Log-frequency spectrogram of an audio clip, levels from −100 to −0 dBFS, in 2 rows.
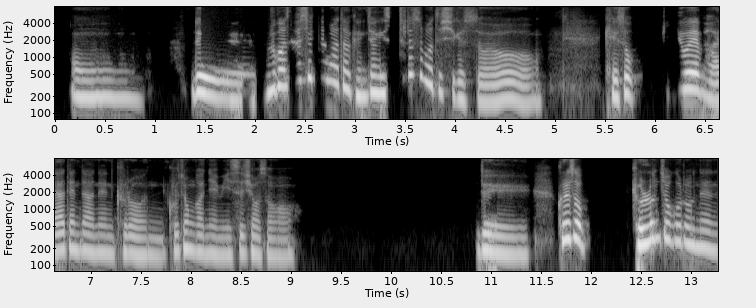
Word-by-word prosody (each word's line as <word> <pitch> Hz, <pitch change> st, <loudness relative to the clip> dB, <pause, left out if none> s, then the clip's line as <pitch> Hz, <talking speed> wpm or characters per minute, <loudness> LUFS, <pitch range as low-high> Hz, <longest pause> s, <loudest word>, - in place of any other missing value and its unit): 어. 190 Hz, -2 st, -1 dB, 0.5 s
네. 235 Hz, +2 st, +4 dB, 0.6 s
물건 275 Hz, +7 st, +3 dB
사실 405 Hz, +2 st, -2 dB
때마다 345 Hz, -9 st, -1 dB
굉장히 225 Hz, +1 st, +3 dB
스트레스받으시겠어요, 180 Hz, -, -3 dB, 0.6 s
계속 210 Hz, +2 st, 0 dB, 0.2 s
비교해 260 Hz, +4 st, +4 dB
봐야 185 Hz, -4 st, 0 dB
된다는 175 Hz, -4 st, -4 dB
그런 155 Hz, -3 st, -5 dB
고정관념이 175 Hz, -3 st, -4 dB
있으셔서. 155 Hz, -2 st, -7 dB, 1.8 s
네. 165 Hz, -4 st, +1 dB, 0.3 s
그래서 290 Hz, -1 st, +5 dB, 0.5 s
결론적으로는 245 Hz, -, +4 dB
190 Hz, 240 characters per minute, -23 LUFS, 165-240 Hz, 1.8 s, 그래서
